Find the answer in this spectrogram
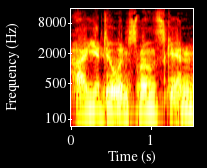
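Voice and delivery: put-on goblin voice and accent. Showing what trying to speak Goblin does to a speaker, goblin accent. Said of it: "The moment you try and speak Goblin".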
